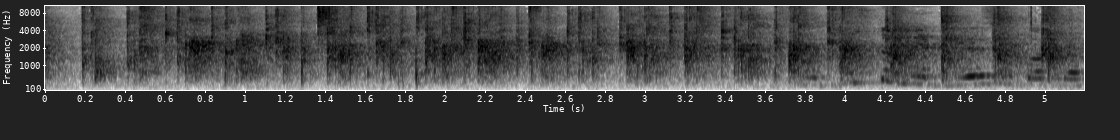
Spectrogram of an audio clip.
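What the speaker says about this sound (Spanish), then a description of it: "Muy bien, un aplauso." Clapping from a classroom of schoolchildren after a child recites a poem, a dense, steady burst of many hands lasting throughout, with a few voices mixed in near the end.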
